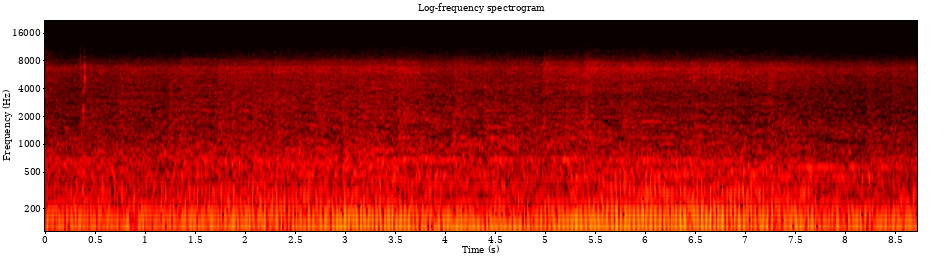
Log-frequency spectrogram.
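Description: A low, steady engine-like rumble that grows louder about three seconds in and eases off near the end.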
